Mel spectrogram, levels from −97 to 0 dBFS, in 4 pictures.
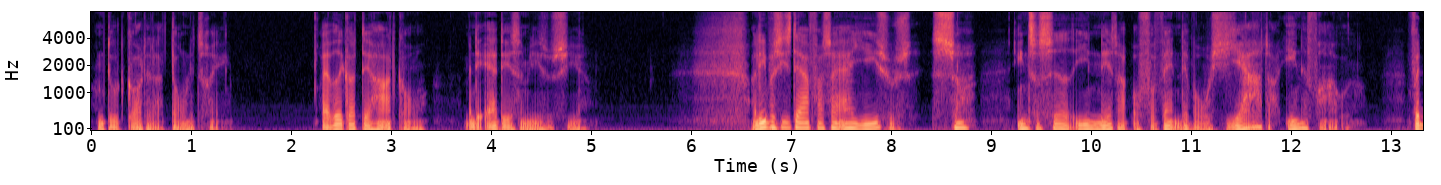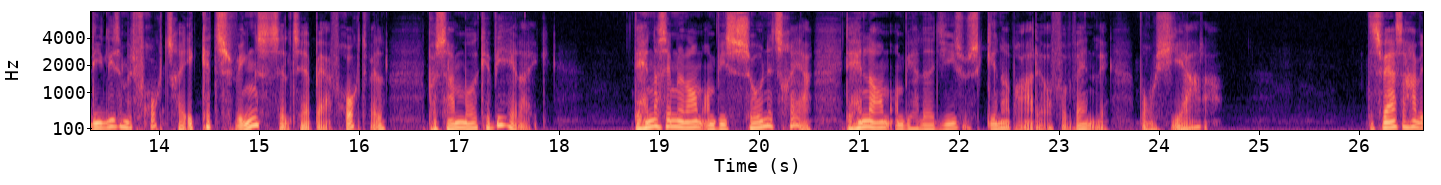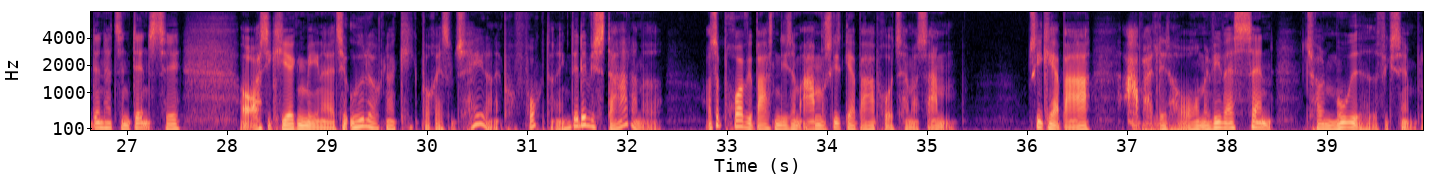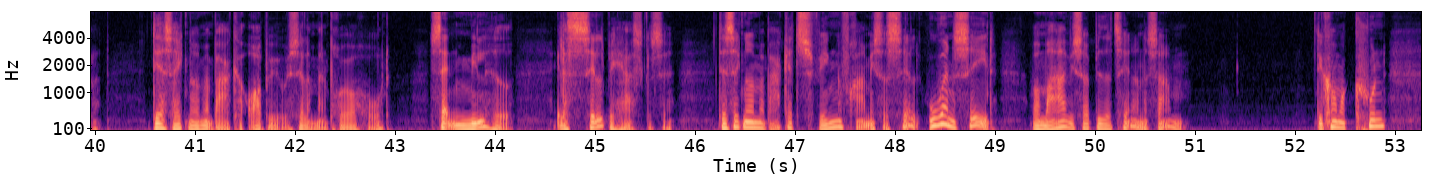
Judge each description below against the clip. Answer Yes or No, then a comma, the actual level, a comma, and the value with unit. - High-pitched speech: No, low, 105 Hz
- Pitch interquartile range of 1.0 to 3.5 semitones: No, wide, 5.5 semitones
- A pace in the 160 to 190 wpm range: No, fast, 205 wpm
